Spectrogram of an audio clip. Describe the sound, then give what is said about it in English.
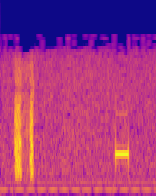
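A few short telephone dialing tones: two quick blips close together, then a slightly longer steady beep after a pause, all over a faint low electrical hum with no voices. “Phone call.”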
